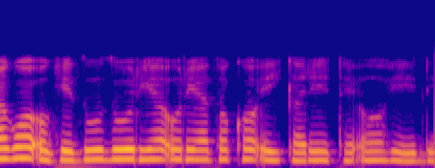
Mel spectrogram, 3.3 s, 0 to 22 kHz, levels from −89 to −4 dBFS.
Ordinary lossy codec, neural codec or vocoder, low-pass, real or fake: AAC, 48 kbps; none; 5.4 kHz; real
